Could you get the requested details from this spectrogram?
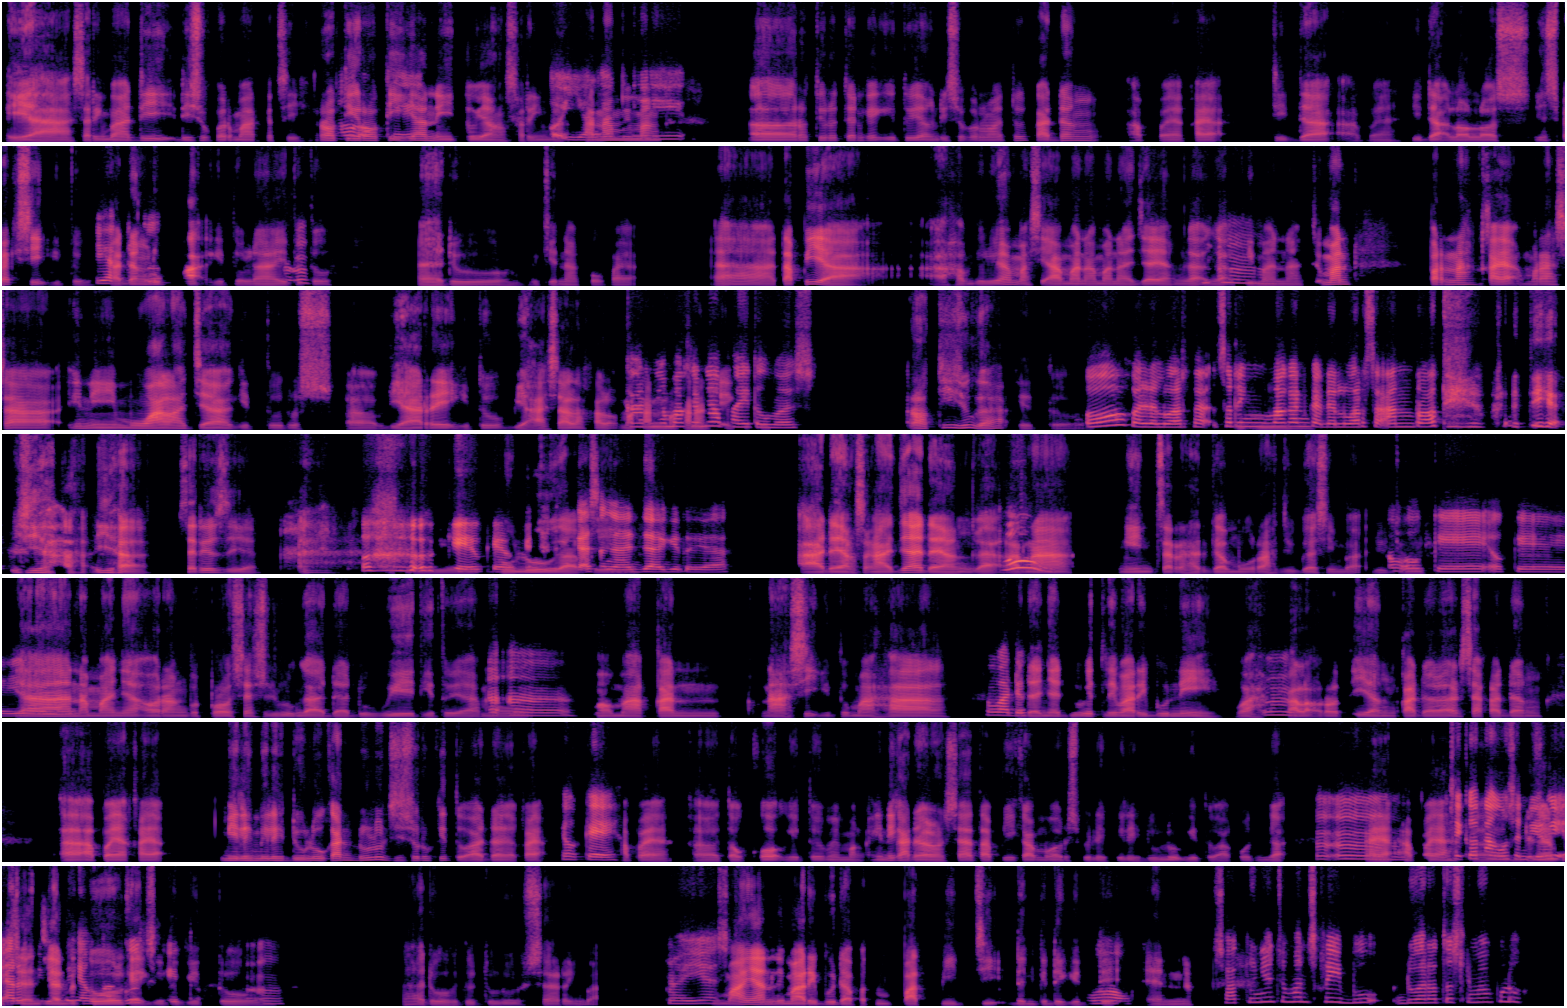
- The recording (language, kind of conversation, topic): Indonesian, unstructured, Bagaimana kamu menanggapi makanan kedaluwarsa yang masih dijual?
- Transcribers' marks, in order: tapping; laughing while speaking: "roti ya, berarti ya?"; laughing while speaking: "Iya iya"; other background noise; laughing while speaking: "Oke"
